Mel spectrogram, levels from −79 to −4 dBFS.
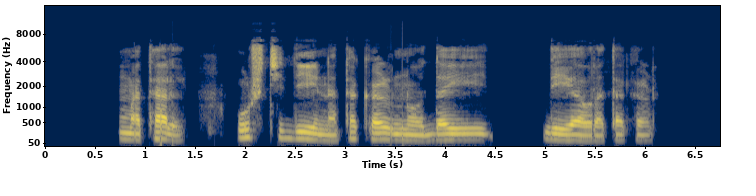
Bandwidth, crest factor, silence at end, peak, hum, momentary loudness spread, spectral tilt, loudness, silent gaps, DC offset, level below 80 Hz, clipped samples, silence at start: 7.8 kHz; 20 dB; 0.65 s; 0 dBFS; none; 13 LU; -4 dB/octave; -18 LUFS; 1.83-1.93 s, 4.50-4.99 s; under 0.1%; -58 dBFS; under 0.1%; 0.75 s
